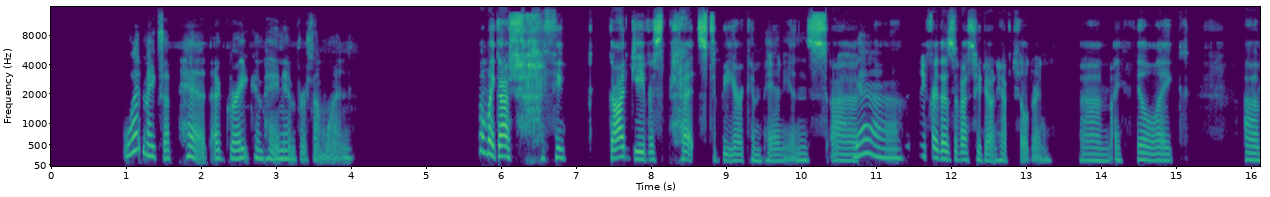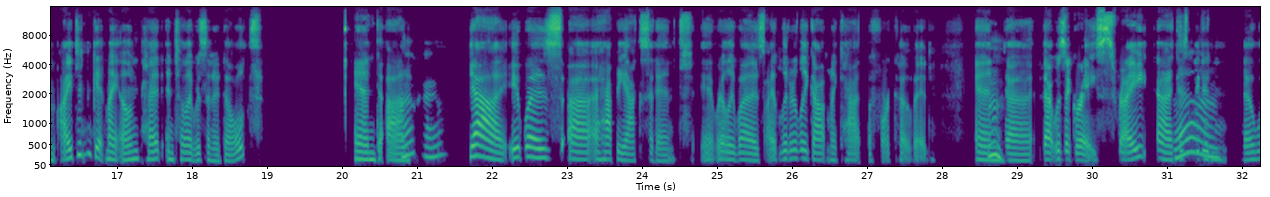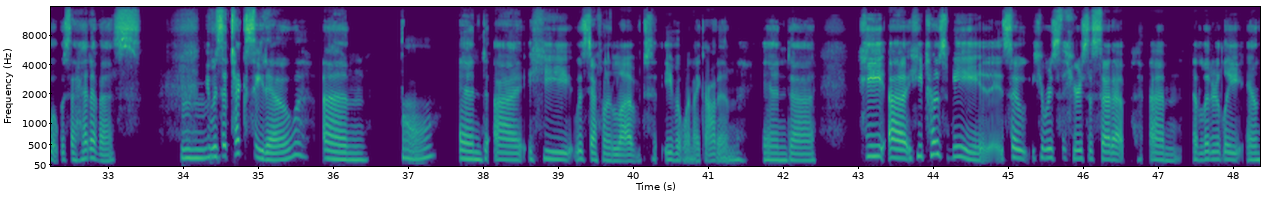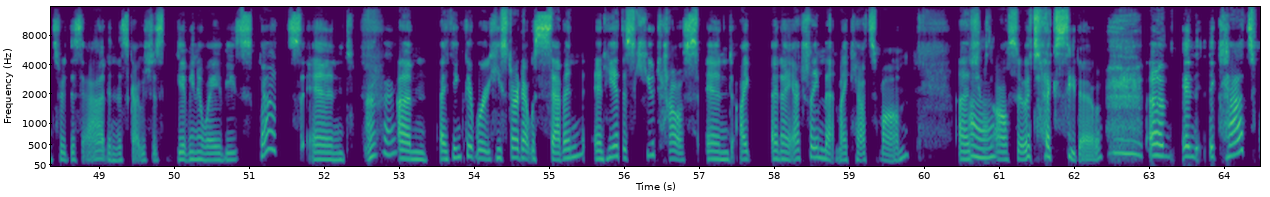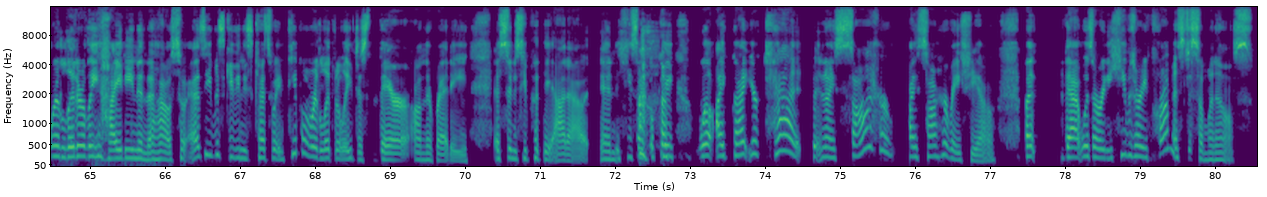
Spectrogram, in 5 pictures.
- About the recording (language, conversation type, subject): English, unstructured, What pet qualities should I look for to be a great companion?
- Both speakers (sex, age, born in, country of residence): female, 50-54, United States, United States; female, 60-64, United States, United States
- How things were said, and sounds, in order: tapping; laughing while speaking: "tuxedo"; chuckle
